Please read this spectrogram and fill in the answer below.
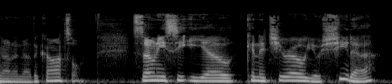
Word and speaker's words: Kenichiro: Sony CEO Kenichiro Yoshida said, quote, at this point, thank you. Very good. Quote, It's pronounced Ken Ichiro.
